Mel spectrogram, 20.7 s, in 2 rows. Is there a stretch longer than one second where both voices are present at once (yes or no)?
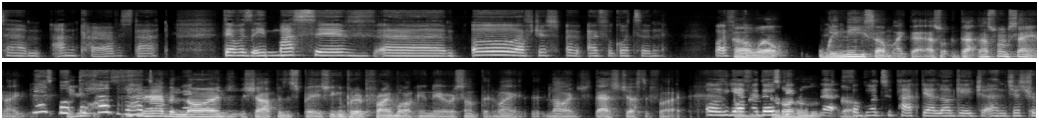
yes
